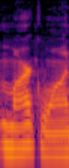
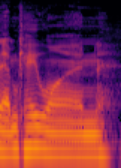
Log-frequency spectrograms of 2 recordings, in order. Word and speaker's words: Mk1: Yeah, I know that Mark 1 and Mark 2. Sorry, I know. Sorry that I said MK1. I know it's pronounced Mark. Mark 1.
